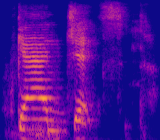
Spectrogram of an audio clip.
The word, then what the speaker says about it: gadgets: Gadgets. So we have the hard G and then the soft G.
